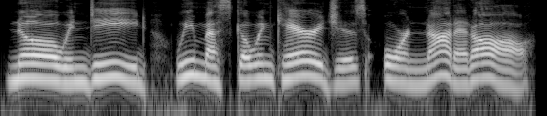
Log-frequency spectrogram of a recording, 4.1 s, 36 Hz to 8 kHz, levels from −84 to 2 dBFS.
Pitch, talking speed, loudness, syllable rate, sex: 185 Hz, 160 wpm, -16 LUFS, 3.8 syllables/s, female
